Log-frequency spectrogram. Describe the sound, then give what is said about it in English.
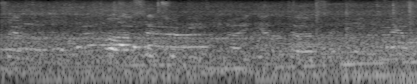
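A bus engine drones steadily as the bus drives along, a continuous low rumble mixed with road noise, with a faint voice murmuring over it now and then. “you can probably hear the engine of the bus going.”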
